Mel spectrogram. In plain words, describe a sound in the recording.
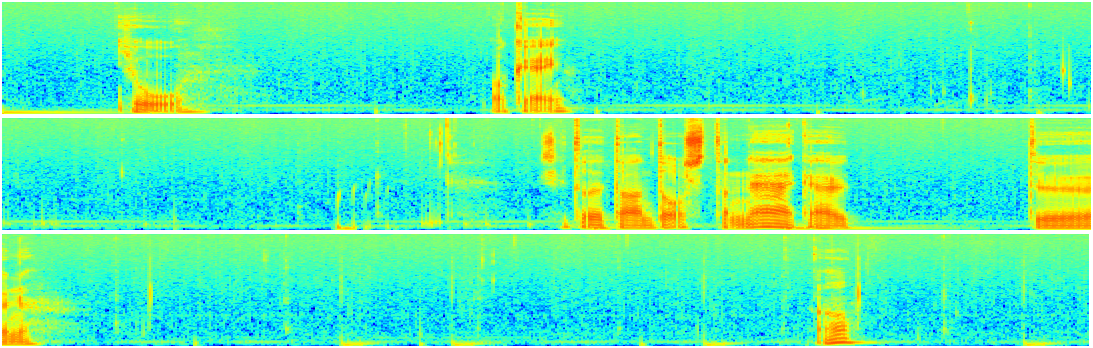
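A young man speaks in short bursts close to a microphone, with pauses between them.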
